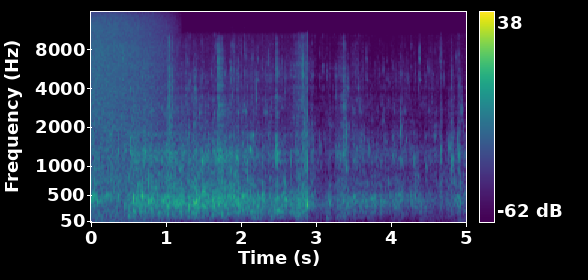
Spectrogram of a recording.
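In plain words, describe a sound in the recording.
Water churns and bubbles underwater.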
